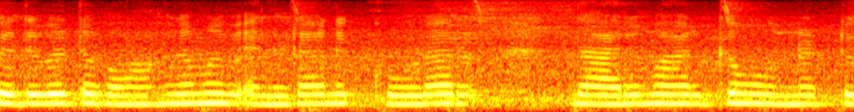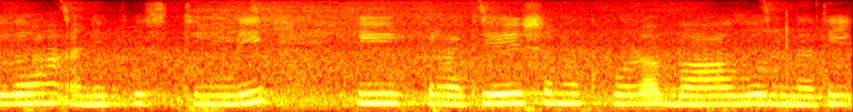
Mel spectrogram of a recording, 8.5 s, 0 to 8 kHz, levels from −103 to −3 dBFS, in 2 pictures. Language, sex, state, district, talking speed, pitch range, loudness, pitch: Telugu, female, Andhra Pradesh, Chittoor, 100 wpm, 230-250 Hz, -16 LUFS, 240 Hz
